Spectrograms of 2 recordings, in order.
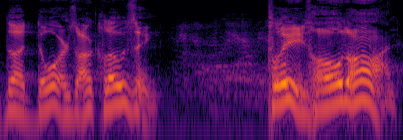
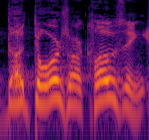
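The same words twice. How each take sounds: First: Lightly imitated cold train announcer, slow on hold on; stern announcer. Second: Louder stern announcer imitation; imitating the announcer. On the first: Airport train announcement warning riders, mildly imitated stern voice. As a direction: sound like an unfriendly automated voice. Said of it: "this guy's got an insane voice". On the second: Preacher mimicking the airport train voice, mild stern imitation. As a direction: bark the warning like the train voice. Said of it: "He goes".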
